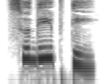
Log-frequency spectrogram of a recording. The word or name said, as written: ಸ್ಥಪತಿ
